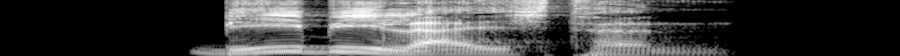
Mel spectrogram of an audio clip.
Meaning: inflection of babyleicht: 1. strong genitive masculine/neuter singular 2. weak/mixed genitive/dative all-gender singular 3. strong/weak/mixed accusative masculine singular 4. strong dative plural
- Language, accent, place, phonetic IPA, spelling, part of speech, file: German, Germany, Berlin, [ˈbeːbiˌlaɪ̯çtn̩], babyleichten, adjective, De-babyleichten.ogg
